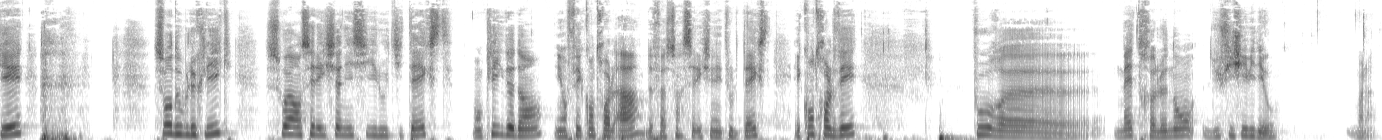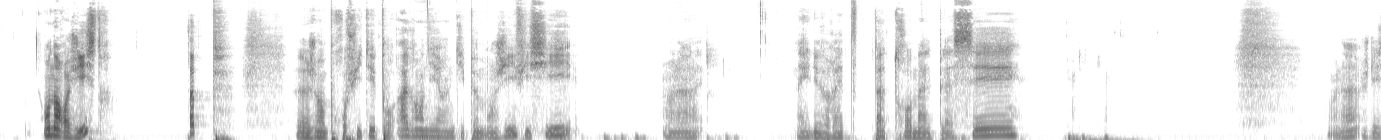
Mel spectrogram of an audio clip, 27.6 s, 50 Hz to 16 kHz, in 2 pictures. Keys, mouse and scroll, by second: 2.9 click, 3.7 click, 4.9 click, 6.0 ctrl+a, 8.4 ctrl+v, 13.0 click, 13.6 click, 15.7 click, 16.6 click, 17.0 click, 18.3-19.7 ctrl+shift+drag, 19.8 ctrl+shift+KP_Subtract, 20.9 KP_Subtract, 22.7 ctrl+shift+click, 23.8 ctrl+shift+click, 24.7 ctrl+z, 24.9 ctrl+click, 25.3 ctrl+click, 26.6 middle click, 26.7-27.1 scroll up 1.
